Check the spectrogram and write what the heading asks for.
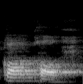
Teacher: मित्रों यहाँ पर हम ध्यान देंगे कि प्रत्येक वर्ग का तीसरा, चौथा और पांचवा जो वर्ण होता है इन्हें सघोष कहा जाता है, क्योंकि क और ख का जब उच्चारण करते हैं क ख तो कंठ का जो ऊपर वाला हिस्सा होता है केवल उसी में आपस में स्पर्श होता है, नीचे स्वर तंत्र में किसी भी प्रकार की गूंज पैदा नहीं होती है।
